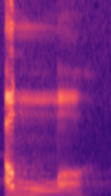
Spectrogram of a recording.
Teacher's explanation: lam yang terdapat pada lafal jalalah tersebut mesti ditebalkan Allah kecuali kalau lafadz Allah didahului oleh huruf yang berharakat kasrah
